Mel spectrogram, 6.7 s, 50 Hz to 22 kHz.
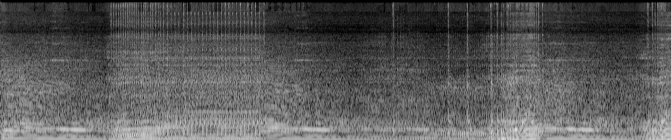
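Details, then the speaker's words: Suzuki RC100 two-stroke after cleaning the clogged pilot and main jets: it starts and idles well but revs up and drops back, never climbing clean and high. Throttle feels heavy and fuel-hungry, pointing to an over-rich carburettor; the needle is to be checked next. "Tetapi di sini gasnya ndak bisa meraung tinggi karena sepeda motor ini terasa terboros, terasa boros ya teman-teman, boros BBM yang saya maksud, karena gas-gasannya ini berat."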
